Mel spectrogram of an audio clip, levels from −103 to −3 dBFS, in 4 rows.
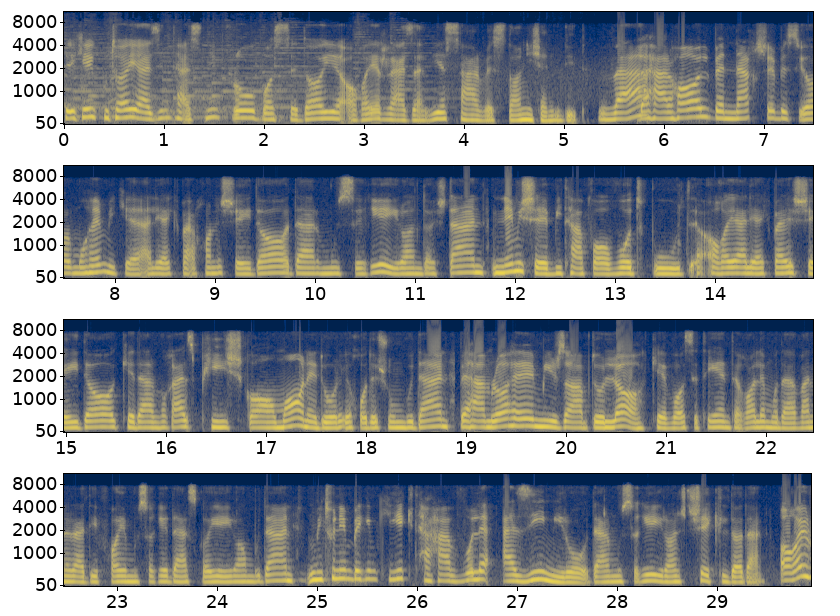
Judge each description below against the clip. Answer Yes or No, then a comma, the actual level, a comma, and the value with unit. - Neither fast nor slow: Yes, average, 145 wpm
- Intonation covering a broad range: No, average, 3.2 semitones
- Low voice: No, medium, 170 Hz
